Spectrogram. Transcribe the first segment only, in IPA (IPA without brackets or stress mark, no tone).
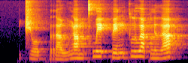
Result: t͡ɕ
